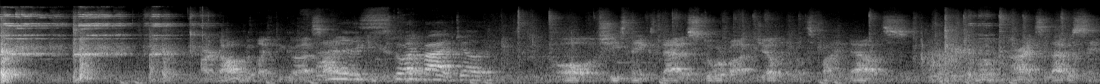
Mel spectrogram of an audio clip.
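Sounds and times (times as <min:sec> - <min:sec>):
ceramic plate clinking and ringing: 0:00.0 - 0:02.2.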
